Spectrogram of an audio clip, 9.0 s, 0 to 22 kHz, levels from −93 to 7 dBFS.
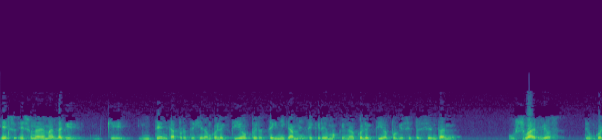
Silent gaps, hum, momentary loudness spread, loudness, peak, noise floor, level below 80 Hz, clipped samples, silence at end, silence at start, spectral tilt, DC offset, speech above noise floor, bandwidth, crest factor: none; none; 13 LU; -19 LUFS; 0 dBFS; -59 dBFS; -66 dBFS; under 0.1%; 0 s; 0 s; -7.5 dB/octave; under 0.1%; 40 dB; 5.2 kHz; 18 dB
